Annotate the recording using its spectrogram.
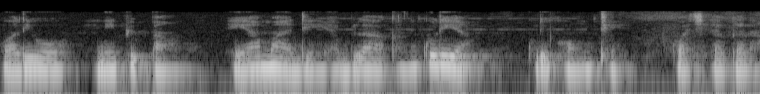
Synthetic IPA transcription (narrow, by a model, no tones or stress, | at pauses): waliwo̞nipipːa | ejaːmaːdijabulakanekulija | kulikʰo̞ːmutʰikwaciɾaɡala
